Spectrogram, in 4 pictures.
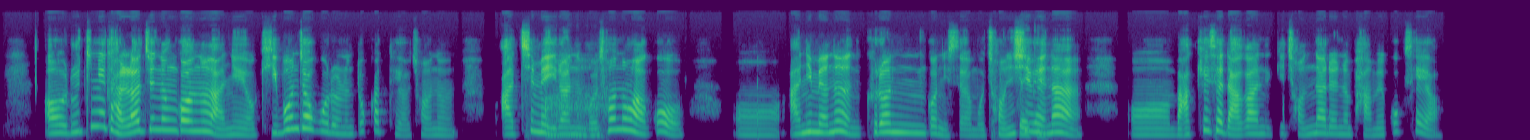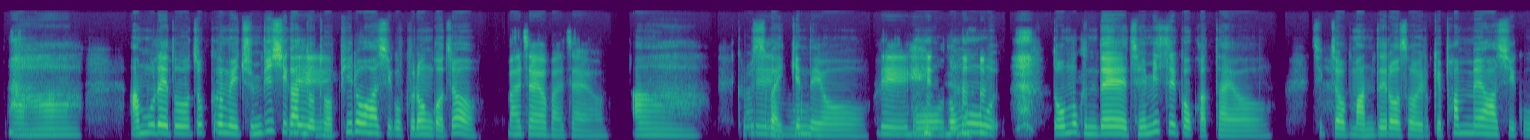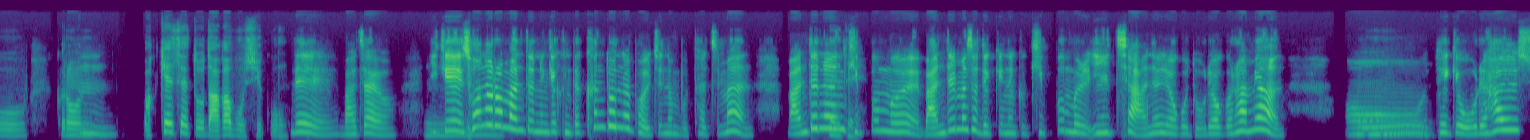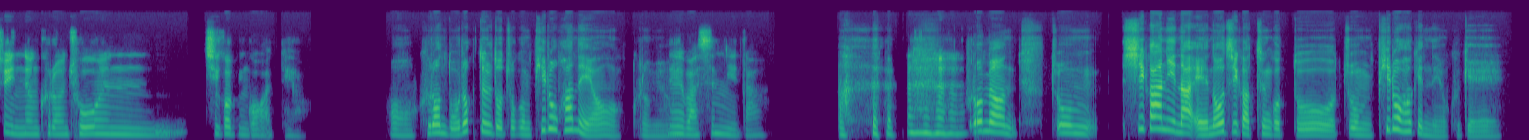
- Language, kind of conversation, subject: Korean, podcast, 창작 루틴은 보통 어떻게 짜시는 편인가요?
- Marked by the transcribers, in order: tapping; laugh; other background noise; laugh; laugh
